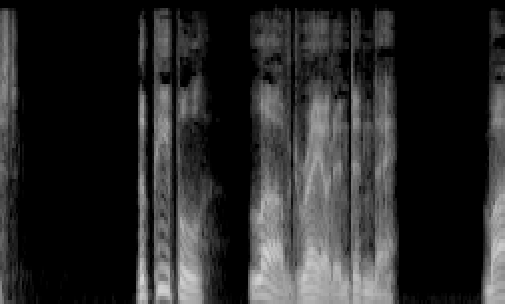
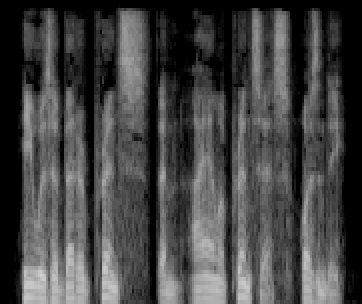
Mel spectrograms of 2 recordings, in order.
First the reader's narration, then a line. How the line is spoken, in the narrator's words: She asked, her voice falling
